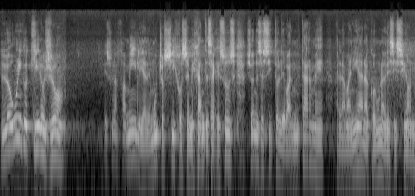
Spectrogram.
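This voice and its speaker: A man speaks at a fairly slow pace in a bright, sharp tone with vocal fry. His pitch swings very widely. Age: 50s. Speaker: visiting preacher. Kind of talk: sermon.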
